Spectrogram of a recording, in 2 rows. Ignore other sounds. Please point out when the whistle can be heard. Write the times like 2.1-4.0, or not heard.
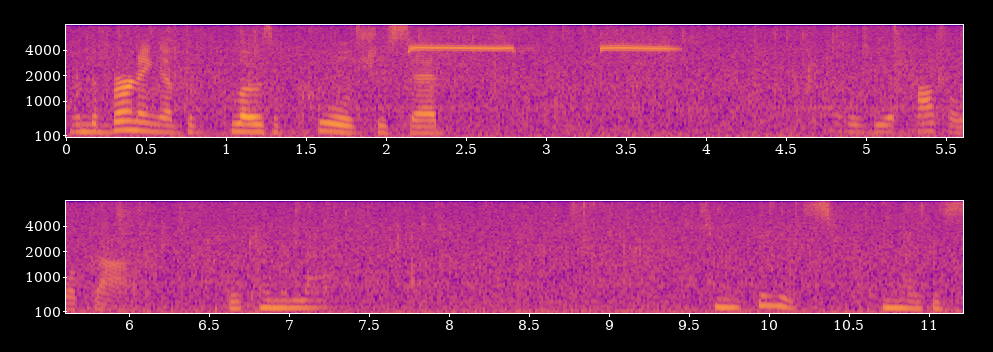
2.1-3.9.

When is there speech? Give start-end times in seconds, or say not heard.
0.0-2.4, 4.7-7.2, 9.4-11.1.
